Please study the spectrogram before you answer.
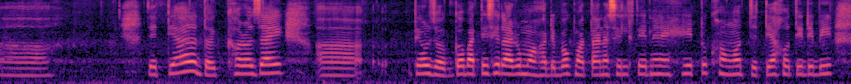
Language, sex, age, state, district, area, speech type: Assamese, female, 18-30, Assam, Nalbari, rural, spontaneous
